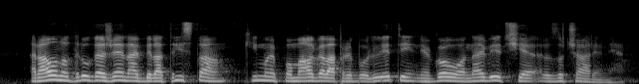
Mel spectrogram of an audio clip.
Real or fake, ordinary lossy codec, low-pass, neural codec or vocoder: fake; none; 7.2 kHz; codec, 16 kHz, 0.8 kbps, ZipCodec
